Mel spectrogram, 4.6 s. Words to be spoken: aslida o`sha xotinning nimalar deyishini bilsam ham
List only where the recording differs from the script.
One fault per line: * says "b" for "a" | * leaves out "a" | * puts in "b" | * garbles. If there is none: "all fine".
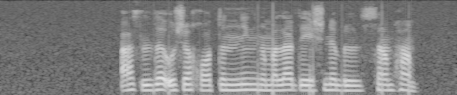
all fine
